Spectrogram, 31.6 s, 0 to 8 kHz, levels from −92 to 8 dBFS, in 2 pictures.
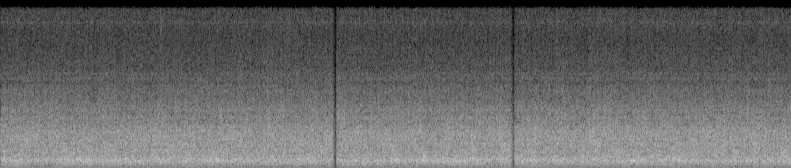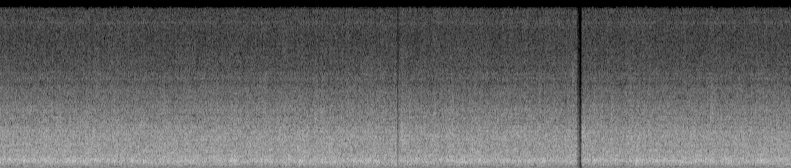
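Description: At 6.65 to 6.74 s and 10.22 to 10.30 s, a burst of packet loss makes the last sound continue as a fading buzz or hiss for about 55 ms. About 60 ms of audio is then skipped, so the sound resumes further along rather than picking up where it stopped.

At 23.74 to 23.80 s, a short concealed packet loss fills roughly 36 ms with a brief smear that blends straight back. It is shorter than the bursts, with only about 30 ms missing.

At 27.34 to 27.46 s, the longest burst of packet loss holds a decaying tail for 87 ms before the sound jumps ahead, having lost about 90 ms.

Throughout, on the call path, there is nothing above 8 kHz, which points to a wideband call codec such as G.722.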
